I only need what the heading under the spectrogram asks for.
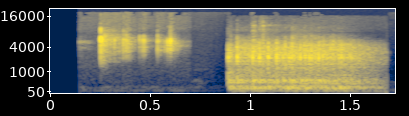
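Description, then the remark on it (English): Dice roll on a table, landing on a 5 and an 8: a quick burst of small clicking knocks, then a longer, steady rattling clatter for nearly a second. Fairly loud, with no voices. “That is a 5 and an 8 on the dice, so I don't think their bonuses are really going to matter.”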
